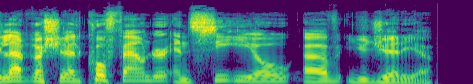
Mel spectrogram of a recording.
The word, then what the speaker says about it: Eugeria: And I'll spell it as EUGERIA, Eugeria.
